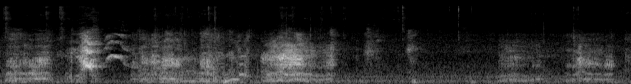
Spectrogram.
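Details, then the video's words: Miniature Pinschers play-wrestling indoors in a living room, with throaty rising-and-falling growls and a sharp yelping snarl near one second, then a longer growl near three seconds, fading into quieter grumbles. "Miniature Pinscher tag team wrestling event"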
